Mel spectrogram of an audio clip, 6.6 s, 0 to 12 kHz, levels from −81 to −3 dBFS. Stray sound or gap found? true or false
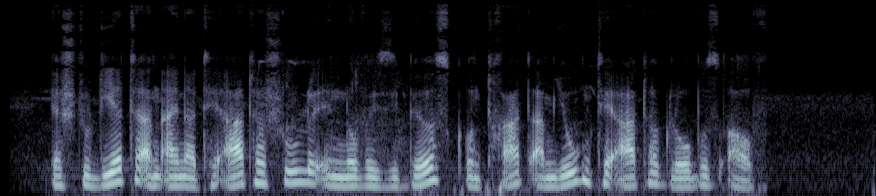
false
